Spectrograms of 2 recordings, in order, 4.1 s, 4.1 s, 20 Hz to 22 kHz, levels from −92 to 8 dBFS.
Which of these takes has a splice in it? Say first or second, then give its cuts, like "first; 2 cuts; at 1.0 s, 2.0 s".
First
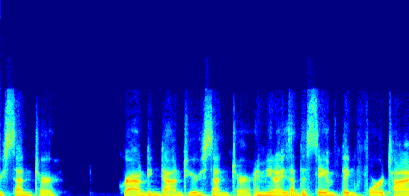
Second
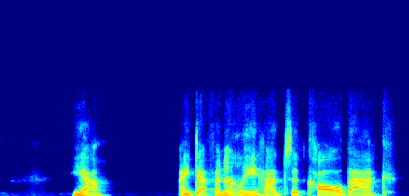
first; 1 cut; at 2.9 s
